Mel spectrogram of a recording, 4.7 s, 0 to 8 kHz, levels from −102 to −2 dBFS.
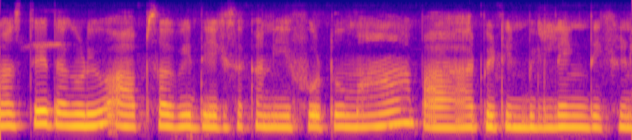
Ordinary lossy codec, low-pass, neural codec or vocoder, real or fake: none; none; none; real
